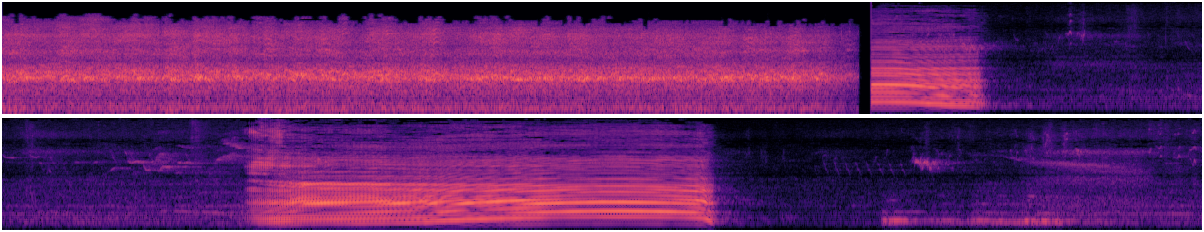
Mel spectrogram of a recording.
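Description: A dense, loud din of screeching calls from a large flock of bats, cut off abruptly about six seconds in. Then cows mooing: one short moo, and a few seconds later one long moo that rises and then falls in pitch.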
